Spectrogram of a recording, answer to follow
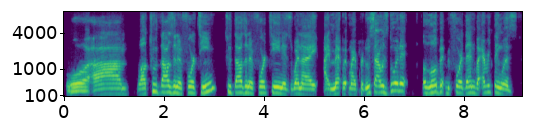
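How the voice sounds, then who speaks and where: A man from Barbados with a Barbadian accent, talking about his music as a guest on a podcast in a relaxed, rambling way. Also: fairly high pitch, normal speed, dry recording. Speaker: dancehall artist guest. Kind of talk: casual interview.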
